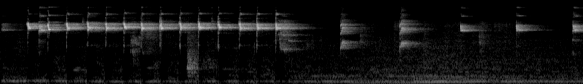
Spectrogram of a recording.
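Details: Lovebird used as a lure for other lovebirds: a bright, rapid string of high pulses for about two and a half seconds, then a pause followed by separate sharp chirps roughly every half second, over a faint low hum.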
